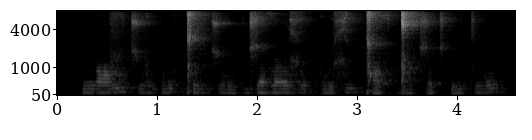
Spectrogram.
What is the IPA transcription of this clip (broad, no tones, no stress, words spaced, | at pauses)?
ɲɔ vit͡ʃvubɲɔ ǁit͡ʃu | d͡ʒɛðɤɕu puɕi ǁɔθ ɡ͡ǀɛt͡ʃɤt͡ʃʼicɨw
